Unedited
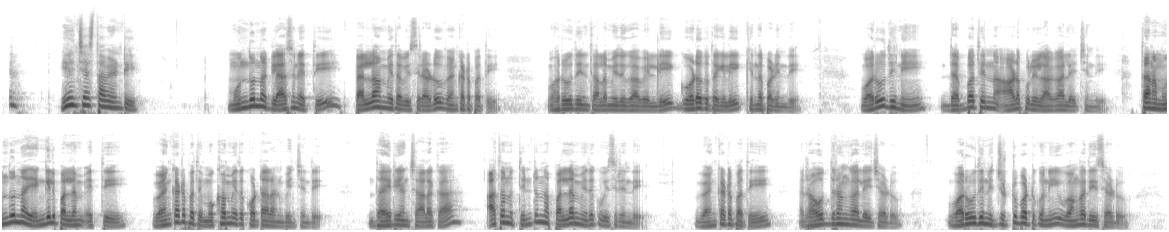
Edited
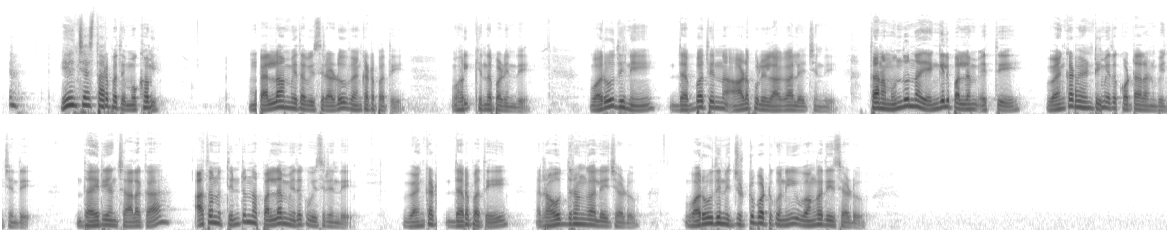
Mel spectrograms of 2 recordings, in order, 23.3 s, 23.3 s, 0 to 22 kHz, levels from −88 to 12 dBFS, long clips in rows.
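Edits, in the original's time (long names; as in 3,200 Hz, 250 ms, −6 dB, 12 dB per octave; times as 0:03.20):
0:01.03–0:01.29: swap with 0:13.45–0:13.92
0:02.34–0:03.51: remove
0:05.59–0:07.34: remove
0:09.30–0:09.59: duplicate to 0:18.92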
